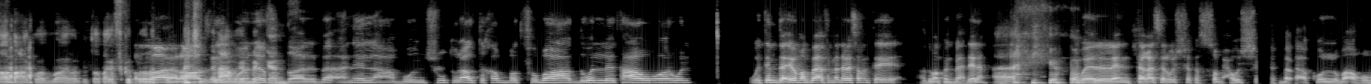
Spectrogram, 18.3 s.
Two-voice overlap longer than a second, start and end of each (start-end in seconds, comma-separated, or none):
1.7-4.0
